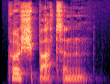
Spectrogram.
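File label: "push button", British English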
